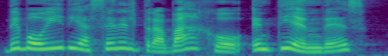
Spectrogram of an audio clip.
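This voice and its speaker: A woman's voice: mid-range voice, lively intonation, moderate pace, pitched above the performer's own voice, close to an everyday voice. Woman reading as a defensive male electrician. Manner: defensive, shouting. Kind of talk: reading a story aloud for learners.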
